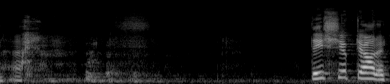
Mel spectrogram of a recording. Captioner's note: audience chuckling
